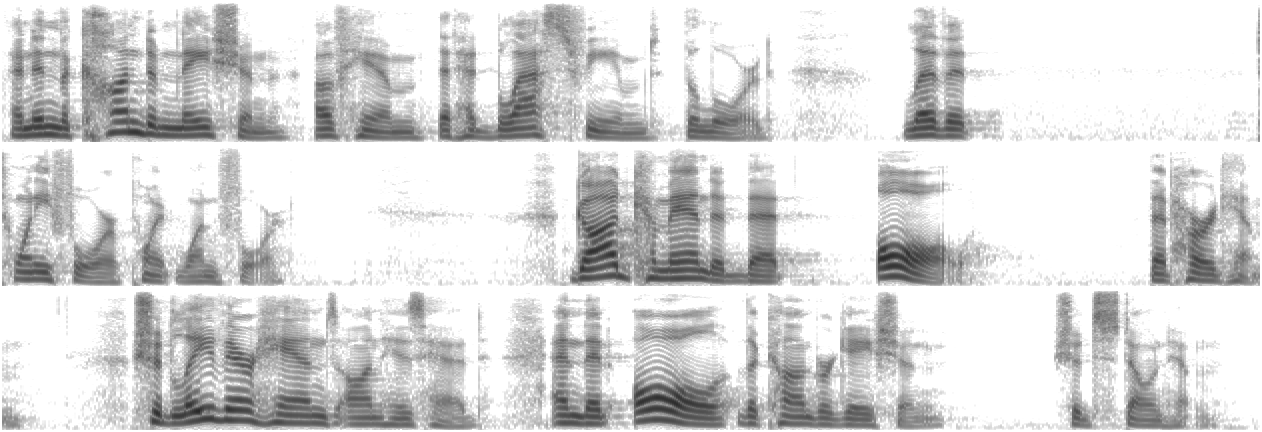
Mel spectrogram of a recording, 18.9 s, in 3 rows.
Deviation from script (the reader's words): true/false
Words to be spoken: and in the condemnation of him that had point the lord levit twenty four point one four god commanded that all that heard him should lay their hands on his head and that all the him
true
